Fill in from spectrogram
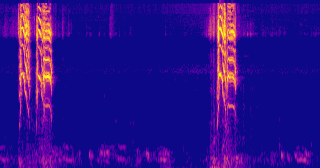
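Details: A yellow Indian ringneck parakeet gives harsh, grating screeches: a quick pair of notes, then another burst about three seconds later, over a soft low murmur.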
